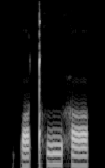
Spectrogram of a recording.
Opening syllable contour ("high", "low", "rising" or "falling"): low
